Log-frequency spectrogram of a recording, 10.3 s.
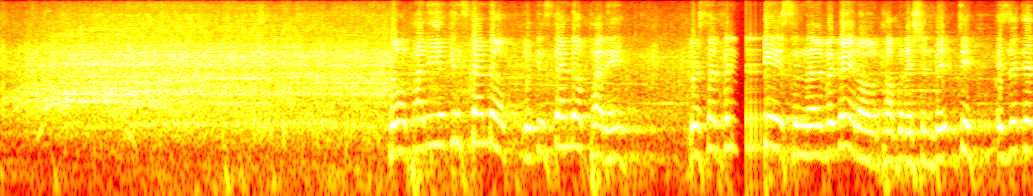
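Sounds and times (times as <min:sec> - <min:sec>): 
round of applause: 0:00.0 - 0:07.2
speech: 0:03.9 - 0:10.3.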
